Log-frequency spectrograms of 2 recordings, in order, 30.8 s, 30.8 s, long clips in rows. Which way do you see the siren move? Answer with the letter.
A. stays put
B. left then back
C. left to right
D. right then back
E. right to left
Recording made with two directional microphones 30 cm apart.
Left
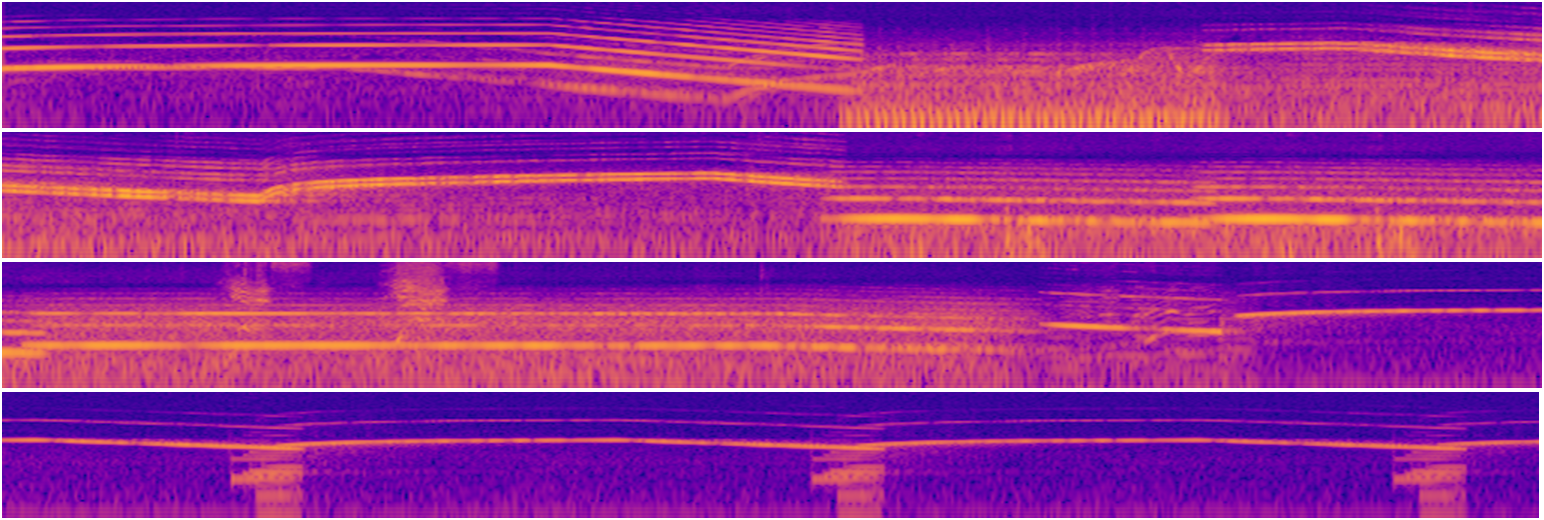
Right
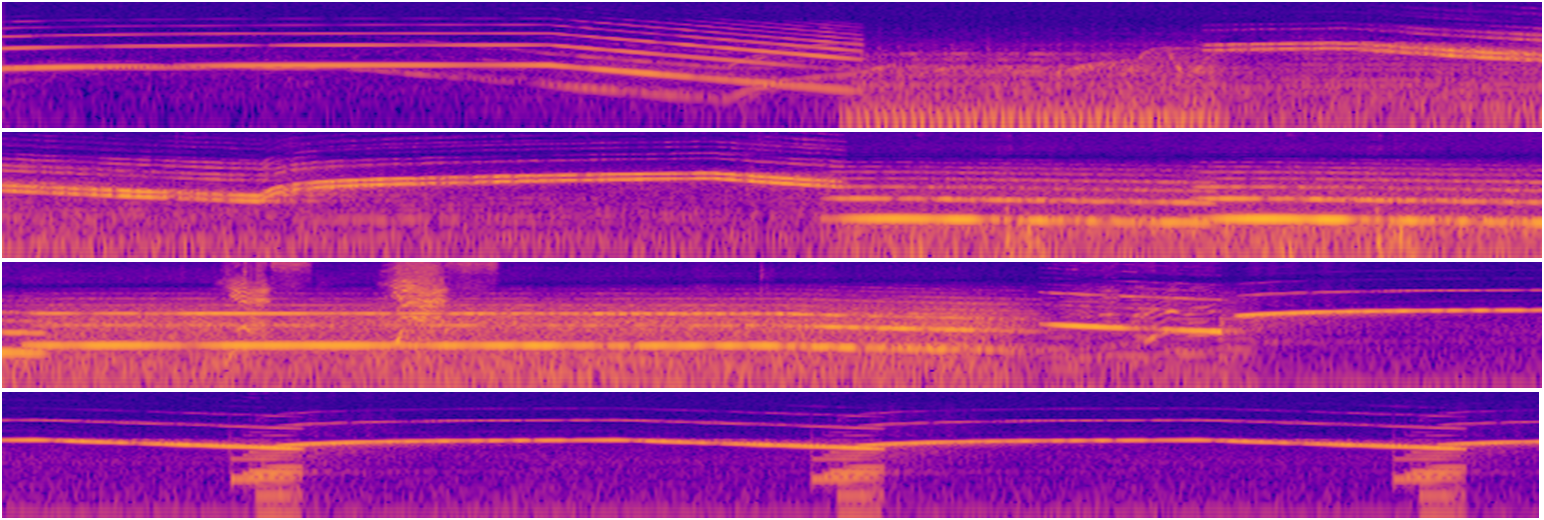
C.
